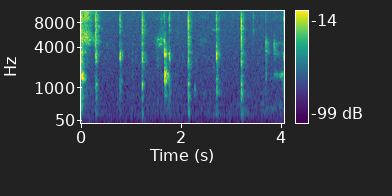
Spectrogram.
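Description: Near silence with faint, regular ticks, about two a second.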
